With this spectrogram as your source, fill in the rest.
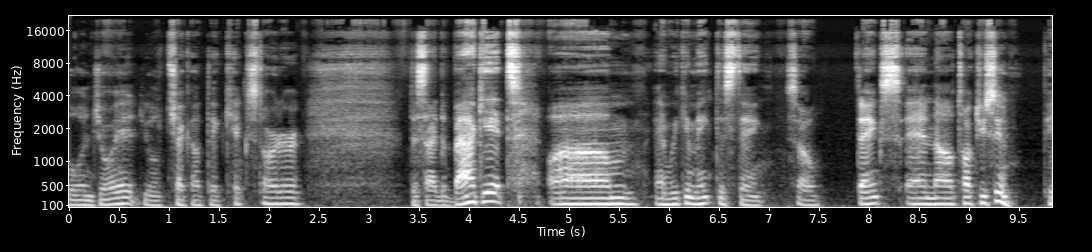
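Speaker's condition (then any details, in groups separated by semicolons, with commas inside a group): No condition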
